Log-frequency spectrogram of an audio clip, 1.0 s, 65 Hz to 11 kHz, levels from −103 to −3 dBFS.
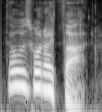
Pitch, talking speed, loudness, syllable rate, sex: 160 Hz, 295 wpm, -13 LUFS, 5.8 syllables/s, male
